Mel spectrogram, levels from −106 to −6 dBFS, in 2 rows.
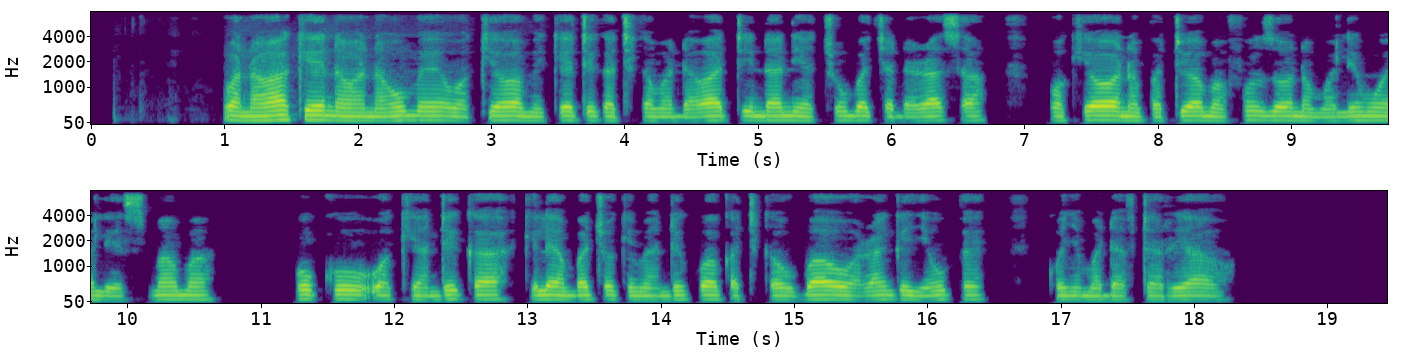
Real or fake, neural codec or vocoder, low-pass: real; none; 7.2 kHz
